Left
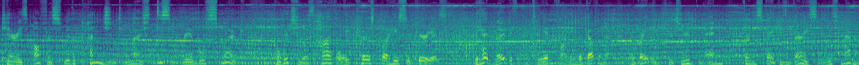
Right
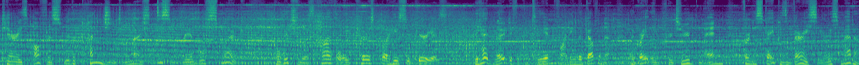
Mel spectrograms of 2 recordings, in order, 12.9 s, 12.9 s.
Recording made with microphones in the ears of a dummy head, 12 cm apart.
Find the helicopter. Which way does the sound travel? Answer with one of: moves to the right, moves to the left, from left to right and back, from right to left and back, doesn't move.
moves to the left.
